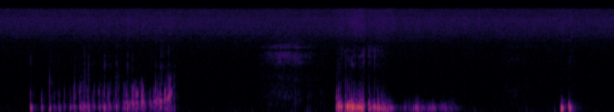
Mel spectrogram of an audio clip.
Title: Cola swirling around my stomach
